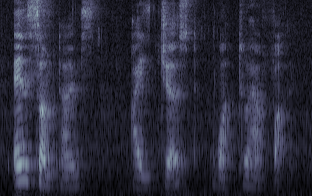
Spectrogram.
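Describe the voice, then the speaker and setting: A woman speaks in a calm tone. Her pitch swings very widely. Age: 60s. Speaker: artist and lifestyle vlogger. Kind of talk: reflective voice-over narration. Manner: calm, reflective.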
